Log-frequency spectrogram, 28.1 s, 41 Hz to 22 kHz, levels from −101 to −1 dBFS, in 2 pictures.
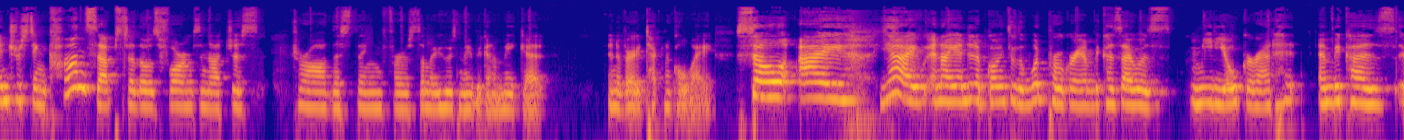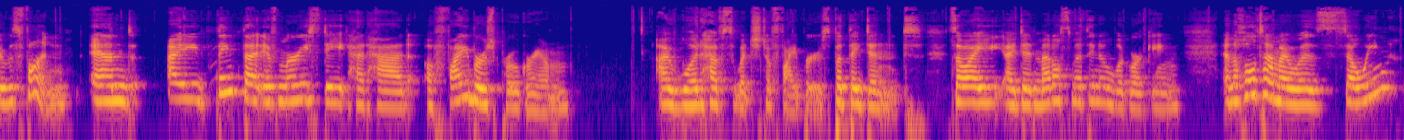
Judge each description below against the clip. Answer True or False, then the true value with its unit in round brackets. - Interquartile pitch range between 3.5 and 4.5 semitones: True (4.2 semitones)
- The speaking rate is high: False (180 wpm)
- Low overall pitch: False (215 Hz)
